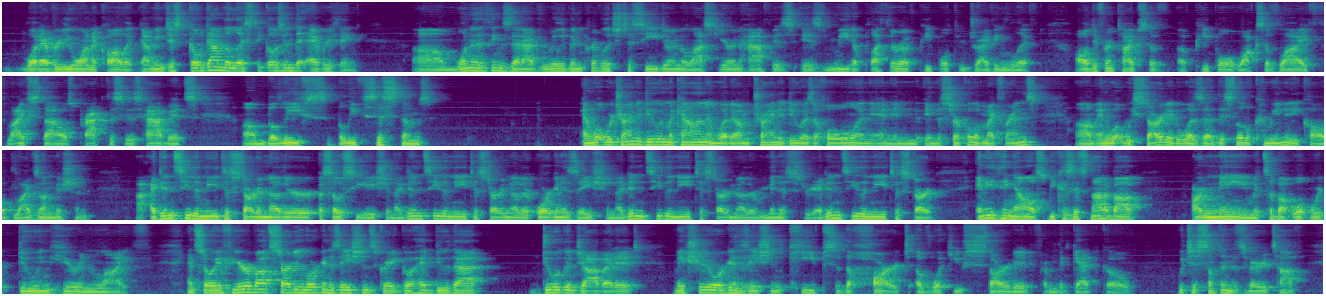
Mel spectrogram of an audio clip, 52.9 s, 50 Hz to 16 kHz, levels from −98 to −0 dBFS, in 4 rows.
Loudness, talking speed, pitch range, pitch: -20 LUFS, 215 wpm, 105-130 Hz, 115 Hz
